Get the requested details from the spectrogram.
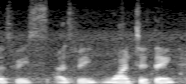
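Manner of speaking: plain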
